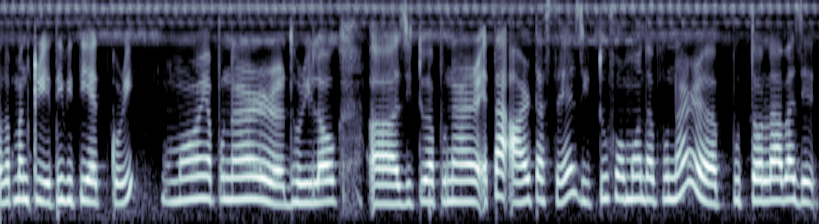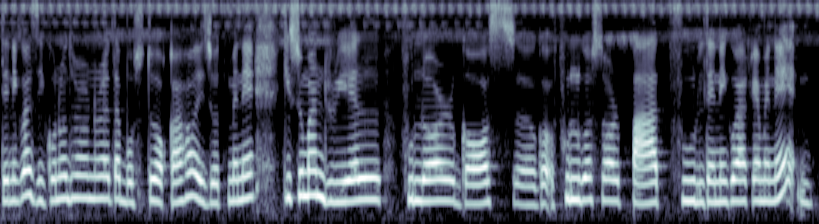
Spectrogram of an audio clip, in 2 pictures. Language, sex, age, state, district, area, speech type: Assamese, female, 18-30, Assam, Nalbari, rural, spontaneous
